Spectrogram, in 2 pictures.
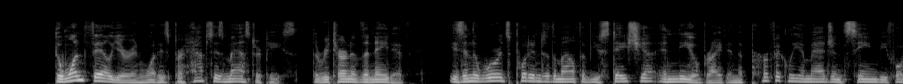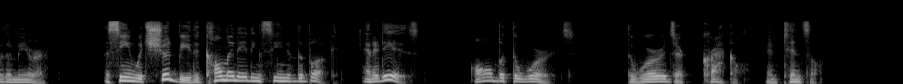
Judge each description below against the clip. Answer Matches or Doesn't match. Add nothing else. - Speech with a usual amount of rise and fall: Doesn't match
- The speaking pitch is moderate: Doesn't match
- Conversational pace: Matches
